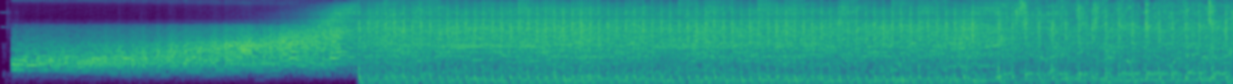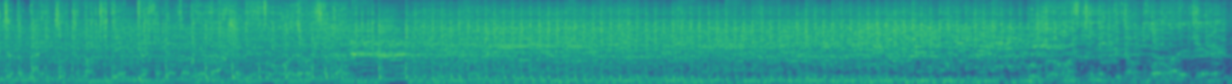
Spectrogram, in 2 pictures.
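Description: A loud, dense extreme metal song with intense, rapid-fire vocals kicks in after a brief rising intro, pounding drums and heavy guitars filling the rest without a break.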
